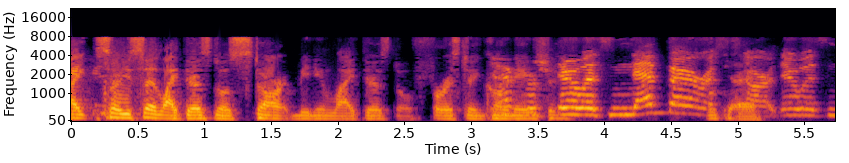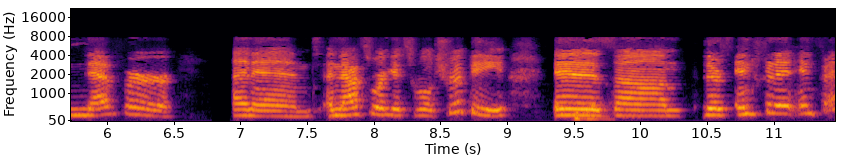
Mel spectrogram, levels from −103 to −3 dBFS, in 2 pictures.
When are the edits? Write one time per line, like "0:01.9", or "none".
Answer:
none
